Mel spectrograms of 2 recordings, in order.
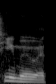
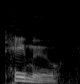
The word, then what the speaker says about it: Temu: And I learned that it's not pronounced Timu, it's Temu.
